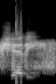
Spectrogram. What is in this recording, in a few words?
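"Chevy", English; Callsign; DCS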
